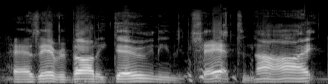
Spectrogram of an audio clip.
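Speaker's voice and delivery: badly done put-on Australian accent. Greeting everybody in the chat; bad Australian accent. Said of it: "Aussie edition".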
